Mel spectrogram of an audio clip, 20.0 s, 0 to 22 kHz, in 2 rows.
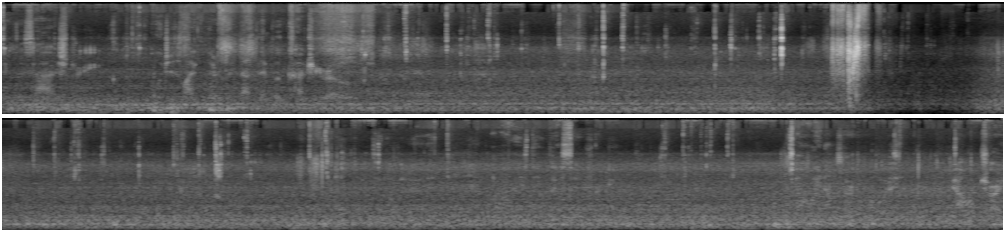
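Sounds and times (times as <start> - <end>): car engine and road rumble: 0.0 - 20.0
gum clicks and smacks: 3.9 - 9.4, 10.3 - 14.6, 16.6 - 18.0.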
